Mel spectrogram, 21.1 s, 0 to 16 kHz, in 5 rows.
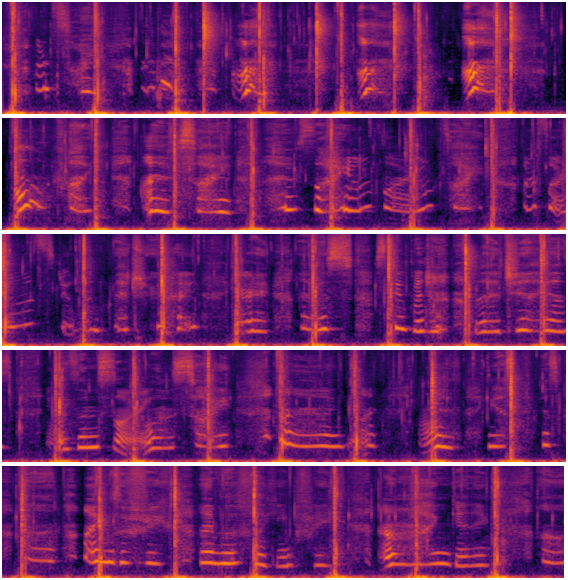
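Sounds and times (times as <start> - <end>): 
person whimpering and crying out: 0.0 - 4.8
sharp slaps: 0.0 - 20.8
speech: 11.5 - 21.1.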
